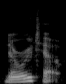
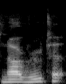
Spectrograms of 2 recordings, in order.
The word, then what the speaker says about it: Naruto: oh man I know it's a little bit off it's Naruto it's it sounds like you said it but it's softer it's a softer oh okay okay all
